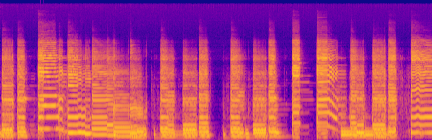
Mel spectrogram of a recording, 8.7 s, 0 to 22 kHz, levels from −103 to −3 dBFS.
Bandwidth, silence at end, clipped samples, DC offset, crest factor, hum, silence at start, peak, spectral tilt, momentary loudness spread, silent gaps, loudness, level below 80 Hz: 14 kHz; 0 s; under 0.1%; under 0.1%; 18 dB; none; 0 s; 0 dBFS; -4 dB/octave; 7 LU; none; -17 LUFS; -48 dBFS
